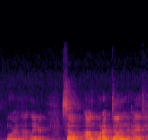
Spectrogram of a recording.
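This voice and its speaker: A man talks at a moderate pace with an American accent. Noticeable background noise and audible room echo surround him. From United States. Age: 20s. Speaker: expat vlogger. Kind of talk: casual vlog monologue. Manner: hesitant, many fillers.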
